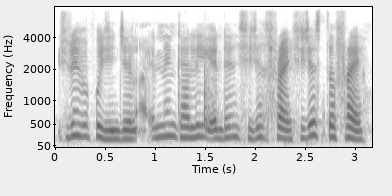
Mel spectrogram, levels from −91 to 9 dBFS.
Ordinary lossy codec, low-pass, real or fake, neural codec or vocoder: none; 7.2 kHz; real; none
